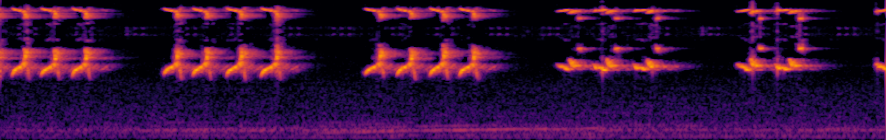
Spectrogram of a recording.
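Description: Northern Mockingbird singing loud, chattering phrases, each a rapid run of three or four harsh, high notes, repeated every second or two with short pauses.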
